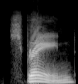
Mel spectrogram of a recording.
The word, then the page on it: sprain: American English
